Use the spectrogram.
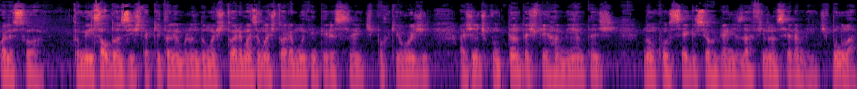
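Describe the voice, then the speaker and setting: Fairly quick, somewhat breathy speech in a dark, mellow tone with fairly even intonation. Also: man, fairly low pitch for a man. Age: 60s. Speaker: personal finance commentator. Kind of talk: casual talk to camera. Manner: conversational, with hesitations.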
